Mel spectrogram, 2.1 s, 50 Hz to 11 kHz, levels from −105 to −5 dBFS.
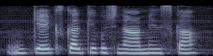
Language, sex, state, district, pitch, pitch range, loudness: Hindi, female, Bihar, Darbhanga, 235 Hz, 230-250 Hz, -37 LUFS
